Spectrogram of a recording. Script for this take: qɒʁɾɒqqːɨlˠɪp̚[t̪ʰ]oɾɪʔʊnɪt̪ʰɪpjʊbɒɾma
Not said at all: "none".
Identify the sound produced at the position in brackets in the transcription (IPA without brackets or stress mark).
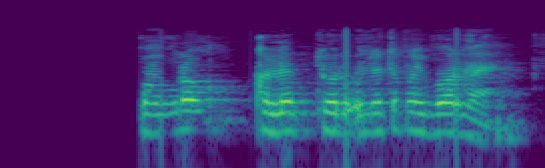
t̪ʰ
